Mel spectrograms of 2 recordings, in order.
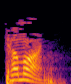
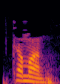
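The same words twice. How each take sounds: First: High and loud call; preacher's punchy rally; loud rallying cry. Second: Said in the usual way. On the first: Real, not acted. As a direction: rouse the room. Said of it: "crowd rallying". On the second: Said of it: "repeat softer".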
